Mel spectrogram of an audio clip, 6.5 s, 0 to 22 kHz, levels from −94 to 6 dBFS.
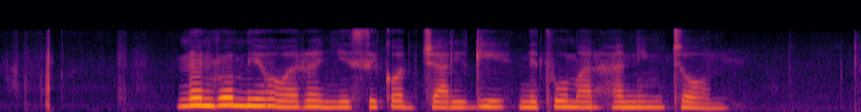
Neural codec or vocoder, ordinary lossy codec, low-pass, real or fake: codec, 16 kHz, 0.8 kbps, ZipCodec; none; 7.2 kHz; fake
